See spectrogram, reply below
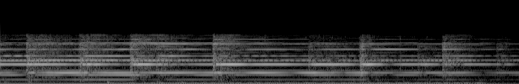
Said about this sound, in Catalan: En definitiva, és un dels punts del nostre territori des d'on encara es pot gaudir del toc manual de les campanes.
